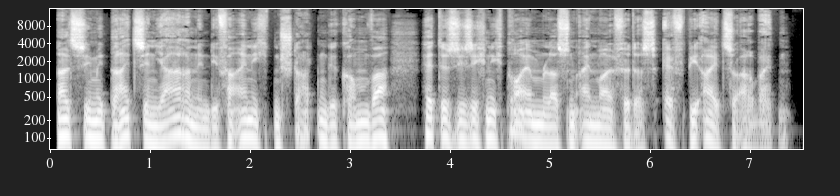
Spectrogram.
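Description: A man with a very low, gravelly voice reads scripted narration in a measured, even way. He sits close to a studio mic in a dry space, with no room sound. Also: no echo. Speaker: audiobook narrator.

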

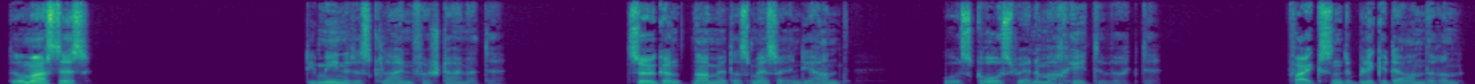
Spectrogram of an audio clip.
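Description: A man narrating a tense audiobook with expressive storytelling. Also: low-pitched, moderate pace, pauses often, no room sound, studio quality. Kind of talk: audiobook reading.

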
